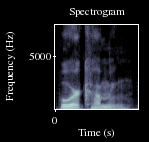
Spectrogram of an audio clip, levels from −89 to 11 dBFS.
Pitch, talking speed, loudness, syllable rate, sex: 95 Hz, 215 wpm, -18 LUFS, 6.5 syllables/s, male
